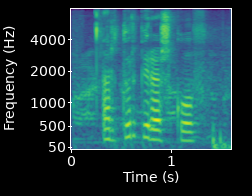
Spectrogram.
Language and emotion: Russian, neutral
